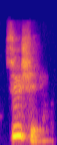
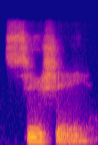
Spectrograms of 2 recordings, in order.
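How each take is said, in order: First: It is said promptly, with a bright eager tone. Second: It is said hesitantly, with a drawn-out reluctant tone. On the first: The person really wants sushi. "that person definitely wants sushi" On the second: The person does not really want sushi. "they definitely don't want sushi if they say it like that"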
